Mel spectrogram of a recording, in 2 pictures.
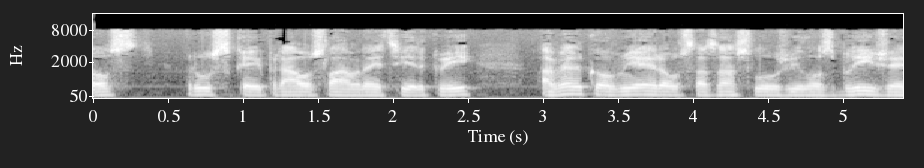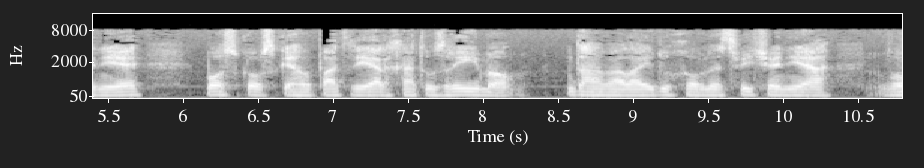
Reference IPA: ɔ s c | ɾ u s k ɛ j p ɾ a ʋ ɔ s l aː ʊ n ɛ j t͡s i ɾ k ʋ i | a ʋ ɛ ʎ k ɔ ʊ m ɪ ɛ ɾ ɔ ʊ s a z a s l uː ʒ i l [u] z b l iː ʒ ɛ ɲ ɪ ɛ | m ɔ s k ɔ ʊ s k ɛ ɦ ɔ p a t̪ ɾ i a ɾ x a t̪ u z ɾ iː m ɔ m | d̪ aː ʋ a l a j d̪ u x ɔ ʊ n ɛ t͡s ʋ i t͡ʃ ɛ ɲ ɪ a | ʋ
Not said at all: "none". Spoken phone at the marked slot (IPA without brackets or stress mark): ɔ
